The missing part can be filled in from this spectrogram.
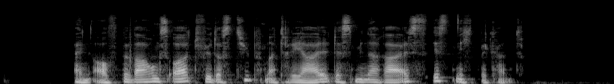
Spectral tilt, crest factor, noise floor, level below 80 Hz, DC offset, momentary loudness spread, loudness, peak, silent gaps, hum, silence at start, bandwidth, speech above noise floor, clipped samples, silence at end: -6 dB/octave; 18 dB; -81 dBFS; -38 dBFS; under 0.1%; 9 LU; -24 LUFS; -6 dBFS; none; none; 0.75 s; 11 kHz; 59 dB; under 0.1%; 0.9 s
